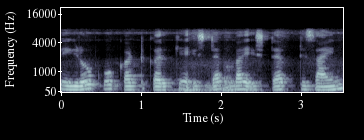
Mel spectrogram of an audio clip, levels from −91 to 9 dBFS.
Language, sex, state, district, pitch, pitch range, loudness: Hindi, female, Bihar, Purnia, 165 Hz, 160-170 Hz, -18 LUFS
